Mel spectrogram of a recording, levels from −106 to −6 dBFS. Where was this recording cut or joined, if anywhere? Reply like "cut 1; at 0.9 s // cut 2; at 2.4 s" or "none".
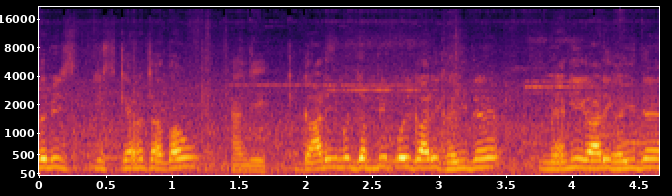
none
